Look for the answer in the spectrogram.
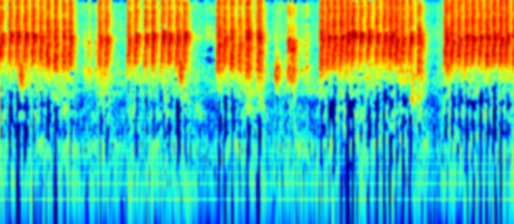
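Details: Cucak cungkok, spotted variety, caged in Bandung and learning imitations of Parkit, Srindit, Katem and others; repeated runs of very fast, high, buzzy pulsed trills lasting about a second each, with short gaps between.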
